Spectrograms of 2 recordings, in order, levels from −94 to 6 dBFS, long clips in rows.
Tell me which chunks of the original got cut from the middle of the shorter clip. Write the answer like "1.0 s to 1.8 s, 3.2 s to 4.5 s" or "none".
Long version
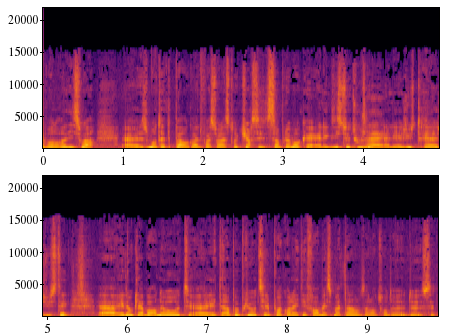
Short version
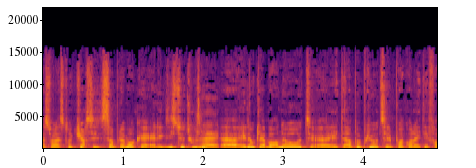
4.2 s to 5.6 s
